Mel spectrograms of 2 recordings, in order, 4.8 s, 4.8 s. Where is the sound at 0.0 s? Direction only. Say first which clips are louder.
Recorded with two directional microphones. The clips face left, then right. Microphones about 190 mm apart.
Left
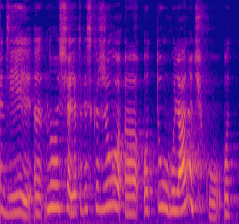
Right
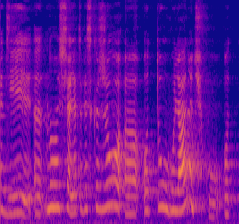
Left 4 dB; 30° left (ahead or behind).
